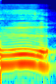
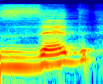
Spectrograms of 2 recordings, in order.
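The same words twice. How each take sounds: First: A voiced th made with the tongue forward. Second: A buzzing z made with the teeth together. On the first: The speaker calls it right. "On met la langue devant, là, Z, Z, et ça vibre un peu" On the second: The speaker calls it wrong. "Ce n'est pas la lettre Z"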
